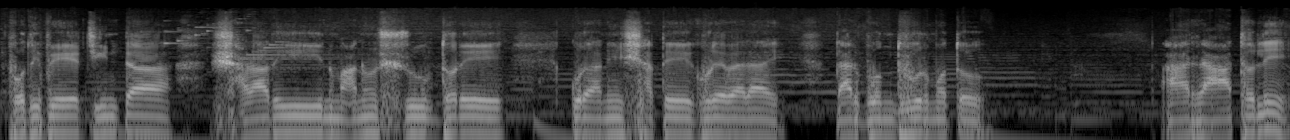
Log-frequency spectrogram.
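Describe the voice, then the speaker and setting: A man narrating a scripted fairy tale as storyteller, in measured, short dramatic phrases. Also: deep voice, completely flat delivery, a little mellow, soft background music.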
